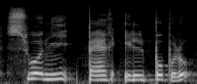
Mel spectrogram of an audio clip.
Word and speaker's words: Suoni per il Popolo: Suoni per il Popolo, je ne sais pas si je le prononce bien, est-ce que je le prononce bien, Marie Ouais, ouais, ouais.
